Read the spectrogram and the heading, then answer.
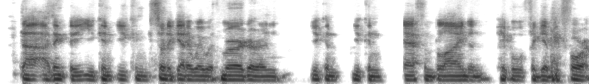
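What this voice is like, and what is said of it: Irish accent. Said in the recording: “your Irishness ... the Irish accent helps when telling a story”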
